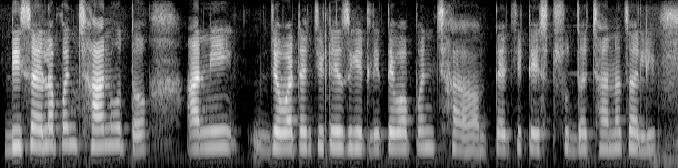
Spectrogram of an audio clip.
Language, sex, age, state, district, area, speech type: Marathi, female, 18-30, Maharashtra, Amravati, rural, spontaneous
